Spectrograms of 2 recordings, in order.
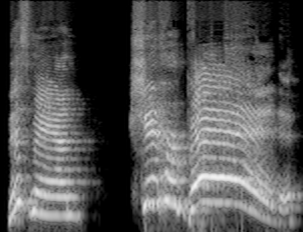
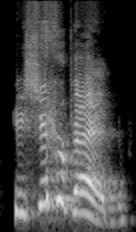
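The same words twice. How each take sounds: First: Slow, drawn-out shout, much higher and louder; punchline shout. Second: Said in the usual way. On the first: Acted. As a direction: drag out "shit her bed" in a big high yell. Punchline of the story.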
